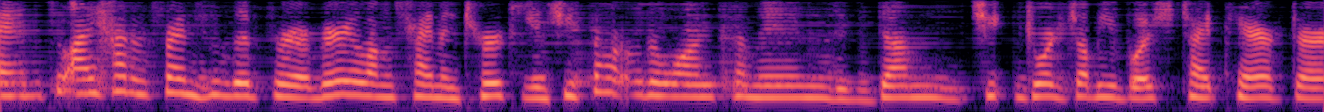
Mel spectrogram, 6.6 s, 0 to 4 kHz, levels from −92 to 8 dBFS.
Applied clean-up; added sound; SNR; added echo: neural mask model DeepFilterNet 3.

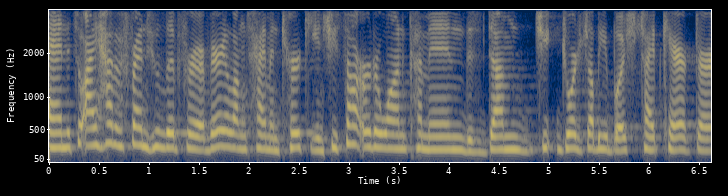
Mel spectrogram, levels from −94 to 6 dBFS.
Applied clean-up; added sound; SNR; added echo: none; none; none; none.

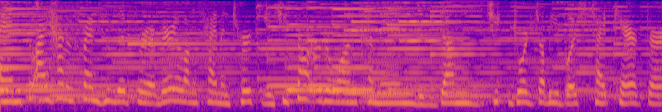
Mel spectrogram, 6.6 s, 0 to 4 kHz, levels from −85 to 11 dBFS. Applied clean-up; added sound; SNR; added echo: none; Harp; 2 dB; none.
